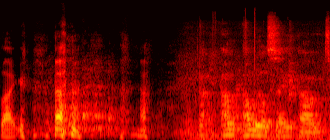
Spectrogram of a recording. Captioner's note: audience laughing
